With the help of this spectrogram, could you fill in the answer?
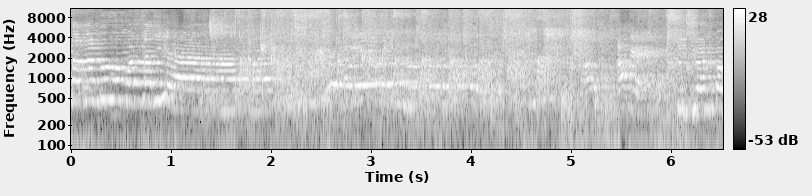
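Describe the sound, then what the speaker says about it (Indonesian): A classroom of fifth-grade students clapping for themselves, with loud, dense applause and tapping running throughout under a teacher's voice and children's chatter. "Tepuk tangan dulu buat kalian."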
